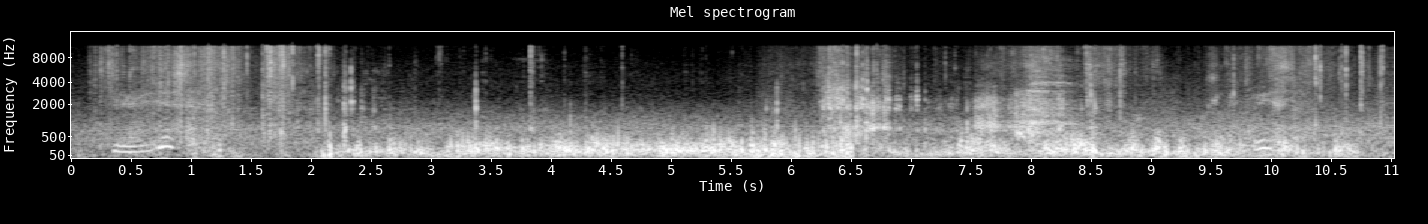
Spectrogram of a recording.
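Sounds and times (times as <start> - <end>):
clothing and twigs rustling: 0.0 - 3.2, 5.7 - 11.0
footsteps in dry undergrowth: 0.0 - 3.2, 8.2 - 9.3
wind rumble on microphone: 0.0 - 11.0
microphone handling noise: 0.3 - 11.0.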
